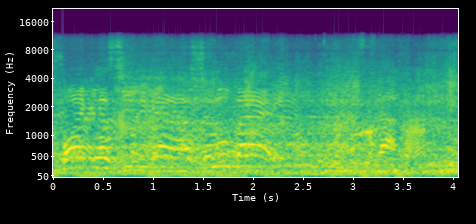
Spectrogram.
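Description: Enduro motorcycle engines revving on an indoor dirt track, heard under a public-address announcer's voice.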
